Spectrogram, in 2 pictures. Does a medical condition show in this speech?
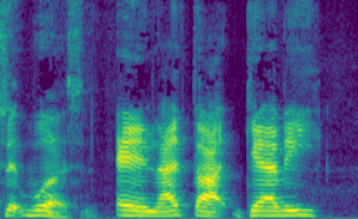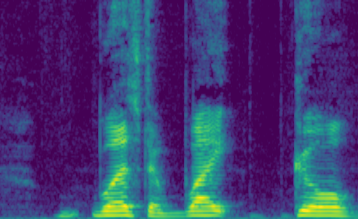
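Yes: Down syndrome.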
